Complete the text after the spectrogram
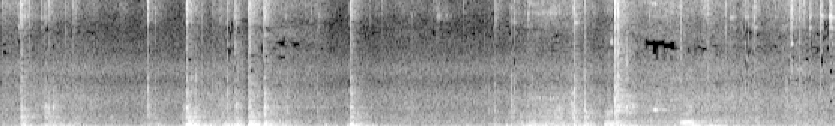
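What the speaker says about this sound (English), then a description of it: "Get my keys." Keys jangle in several short metallic bursts, close and clear, with small clicks and handling sounds in a dormitory room between them.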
